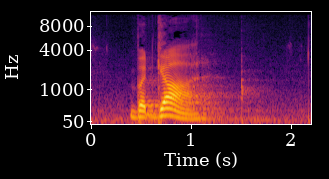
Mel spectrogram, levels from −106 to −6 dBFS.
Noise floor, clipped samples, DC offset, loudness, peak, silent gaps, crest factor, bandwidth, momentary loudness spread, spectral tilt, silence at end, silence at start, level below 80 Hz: -50 dBFS; under 0.1%; under 0.1%; -21 LUFS; -4 dBFS; none; 20 dB; 11 kHz; 18 LU; -7.5 dB/octave; 0.9 s; 0.4 s; -50 dBFS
